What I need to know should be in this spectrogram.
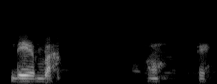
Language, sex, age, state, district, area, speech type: Bodo, male, 18-30, Assam, Baksa, rural, conversation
